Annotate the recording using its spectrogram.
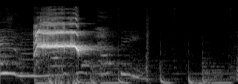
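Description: A girl's high-pitched squeal of excitement, held for about half a second as the balloons inflate, over quieter background music.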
